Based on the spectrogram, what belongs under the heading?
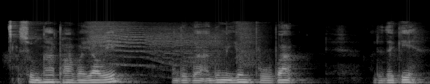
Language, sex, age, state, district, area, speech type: Manipuri, male, 30-45, Manipur, Tengnoupal, urban, spontaneous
